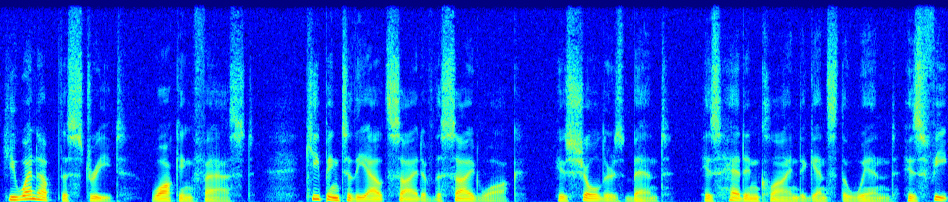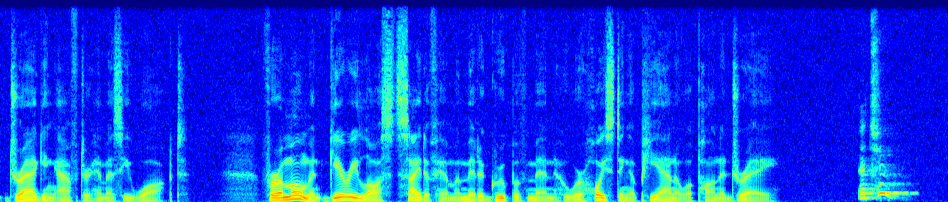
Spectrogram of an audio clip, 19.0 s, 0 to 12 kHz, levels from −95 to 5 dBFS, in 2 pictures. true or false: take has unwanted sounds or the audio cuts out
true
